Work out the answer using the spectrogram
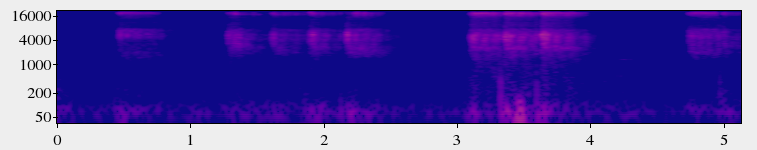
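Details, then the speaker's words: BMW E36 sedan clutch job, removed pilot bearing spun by hand: short gritty rattling bursts; pilot bearing worn out, replaced with the one in the new clutch kit. "I don't know if you guys can hear that, but that thing is definitely bad."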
